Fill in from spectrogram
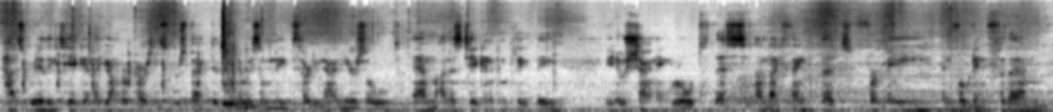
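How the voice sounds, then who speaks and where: A man's voice: level tone, a little fast. A 19-year-old man with a Belfast accent, giving earnest answers in an interview. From Belfast, Northern Ireland. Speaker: first-time voter being interviewed. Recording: distant mic, loud ambient rumble.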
